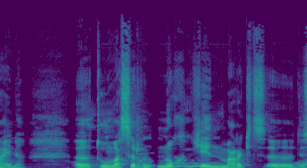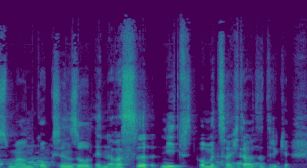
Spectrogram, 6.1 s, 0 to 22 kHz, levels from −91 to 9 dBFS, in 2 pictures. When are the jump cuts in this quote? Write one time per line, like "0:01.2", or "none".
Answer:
0:04.0
0:05.0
